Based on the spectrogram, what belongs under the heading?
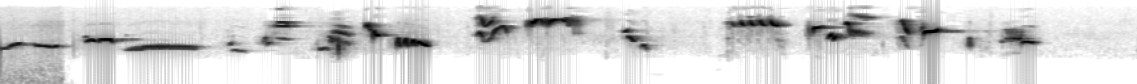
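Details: In a hornbeam forest during the morning chorus, a common blackbird sings its flute-like song: a phrase opening with low, mellow fluted whistles and ending in a burst of high, squeaky twittering notes.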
